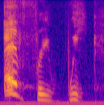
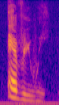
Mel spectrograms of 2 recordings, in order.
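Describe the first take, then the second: First: Whispered echo. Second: Said in the usual way. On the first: Shown as a demonstration. Echoing himself to viewers, whispered. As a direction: whisper it, breathy and secret.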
